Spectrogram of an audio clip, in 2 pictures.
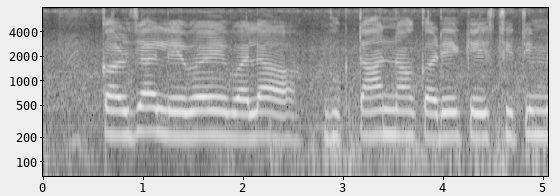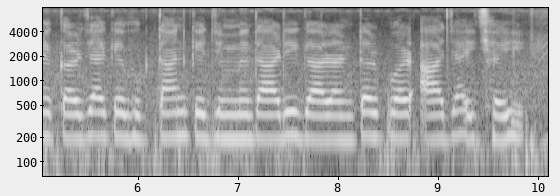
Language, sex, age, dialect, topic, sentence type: Magahi, female, 18-24, Western, banking, statement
